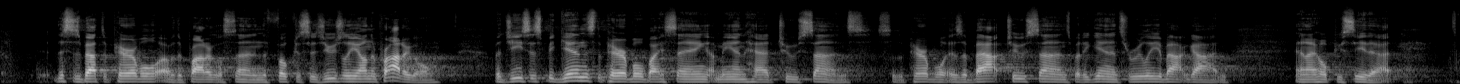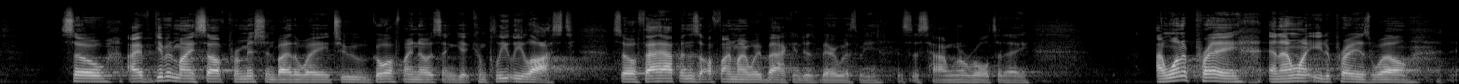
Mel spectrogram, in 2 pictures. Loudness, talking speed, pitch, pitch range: -26 LUFS, 205 wpm, 125 Hz, 115-135 Hz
